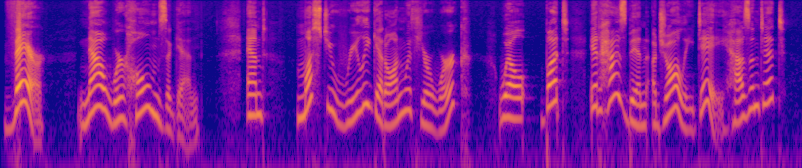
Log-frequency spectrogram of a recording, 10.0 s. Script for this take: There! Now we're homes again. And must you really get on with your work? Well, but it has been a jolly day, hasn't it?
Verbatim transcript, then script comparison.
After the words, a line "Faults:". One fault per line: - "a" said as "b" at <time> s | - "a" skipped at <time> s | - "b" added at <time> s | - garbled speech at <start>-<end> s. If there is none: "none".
There! Now we're homes again. And must you really get on with your work? Well, but it has been a jolly day, hasn't it?
Faults:
none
